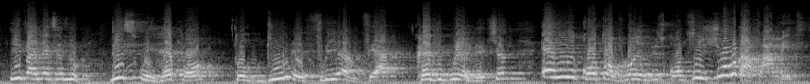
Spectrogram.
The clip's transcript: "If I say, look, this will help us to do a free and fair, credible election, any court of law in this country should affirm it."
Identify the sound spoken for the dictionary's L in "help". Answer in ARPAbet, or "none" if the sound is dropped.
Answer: none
